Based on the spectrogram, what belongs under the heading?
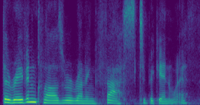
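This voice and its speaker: Narrating an audio play from a script, a woman speaks at a moderate pace in a somewhat low, mellow voice. She is recorded close and very dry, free of echo.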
